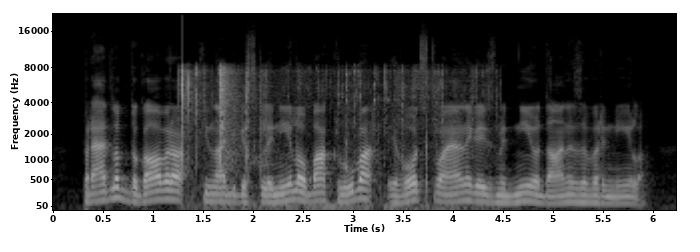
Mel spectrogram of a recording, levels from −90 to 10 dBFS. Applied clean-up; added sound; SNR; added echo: none; Wood; 4 dB; none.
